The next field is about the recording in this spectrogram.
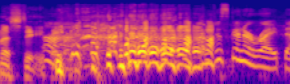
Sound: everyone laughing

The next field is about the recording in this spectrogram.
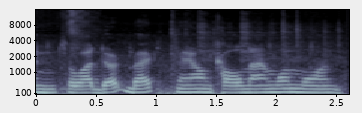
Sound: whooshing

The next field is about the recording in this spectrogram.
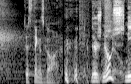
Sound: laughter

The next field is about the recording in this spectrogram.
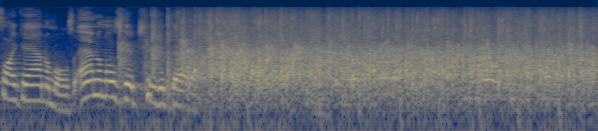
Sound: applause

